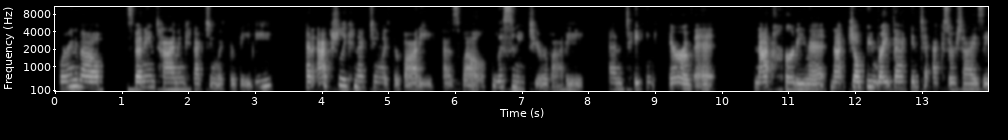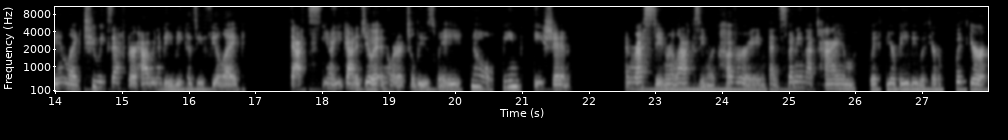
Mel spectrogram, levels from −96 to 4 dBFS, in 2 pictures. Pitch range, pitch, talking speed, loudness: 175-215 Hz, 195 Hz, 165 wpm, -36 LUFS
